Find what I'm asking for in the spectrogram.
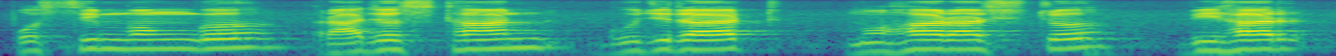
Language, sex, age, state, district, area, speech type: Bengali, male, 60+, West Bengal, Jhargram, rural, spontaneous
